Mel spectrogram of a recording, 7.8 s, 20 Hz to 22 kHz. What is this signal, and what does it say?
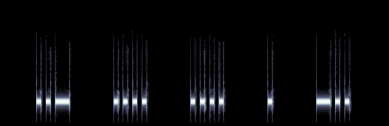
Morse code, heard as a keyed tone, about 13 wpm, spaced as for 7 wpm, 800 Hz. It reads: UHHED
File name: LEZIONI / 2 UHDN / 2 UHD ws 12wpm 1722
